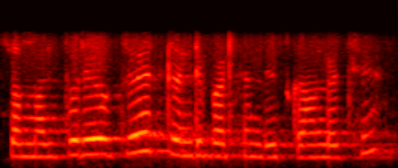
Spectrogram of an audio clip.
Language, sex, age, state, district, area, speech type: Odia, female, 18-30, Odisha, Subarnapur, urban, conversation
